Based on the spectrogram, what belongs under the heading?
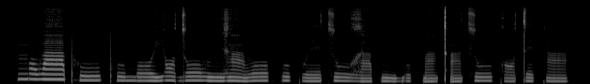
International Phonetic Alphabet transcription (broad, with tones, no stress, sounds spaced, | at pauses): ŋ ɔ˦ β aː˦ pʰ uː˨ pʰ u˨ m oː˨ j ɔ˦˨ d oː˦ β ĩ˨ ɣ ã˦˨ β oː˦ k͡p u˦ kʷ eː˨ t͡s uː˦˨ ɣ a˨ p ĩ˨ ɡ͡b u˨ ɡ͡b ã˨ kʼ ã˨ t͡s uː˦ k ɔ˨ t e˦ k ã˦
